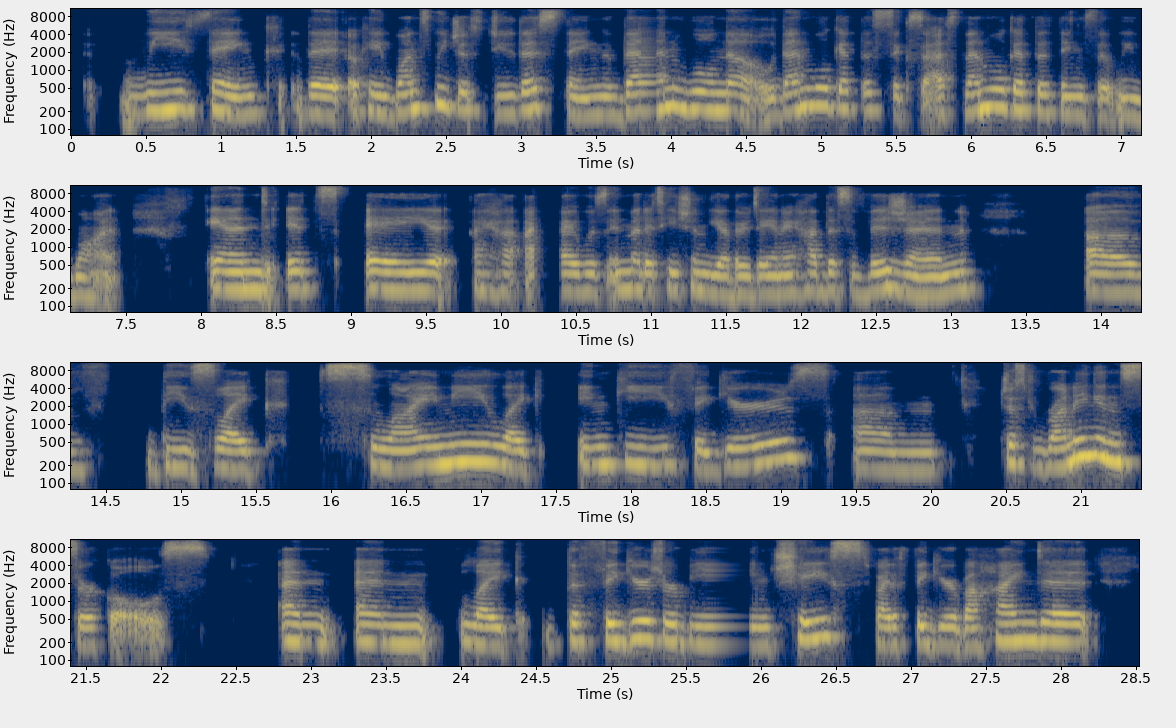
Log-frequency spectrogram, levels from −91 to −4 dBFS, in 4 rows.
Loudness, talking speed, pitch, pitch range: -27 LUFS, 145 wpm, 195 Hz, 180-215 Hz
